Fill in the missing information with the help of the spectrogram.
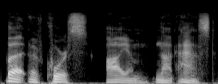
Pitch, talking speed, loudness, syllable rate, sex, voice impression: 100 Hz, 195 wpm, -18 LUFS, 4.8 syllables/s, male, very masculine, very middle-aged, very thick, very tensed, very powerful, very bright, soft, very clear, very fluent, slightly raspy, very cool, intellectual, slightly refreshing, sincere, very calm, mature, friendly, very reassuring, slightly elegant, very wild, sweet, very lively, kind, intense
